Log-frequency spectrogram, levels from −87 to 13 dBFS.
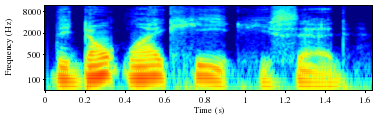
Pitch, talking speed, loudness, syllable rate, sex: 100 Hz, 220 wpm, -18 LUFS, 4.2 syllables/s, male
